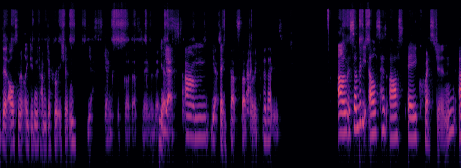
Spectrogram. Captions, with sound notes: that ultimately didn't come to fruition. - Yes, "Gangster Squad," that's the name of it. Yes. - Yes, (murmurs). Somebody else has asked a question.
